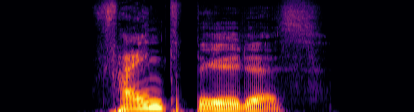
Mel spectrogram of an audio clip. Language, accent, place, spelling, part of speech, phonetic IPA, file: German, Germany, Berlin, Feindbildes, noun, [ˈfaɪ̯ntˌbɪldəs], De-Feindbildes.ogg
- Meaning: genitive singular of Feindbild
